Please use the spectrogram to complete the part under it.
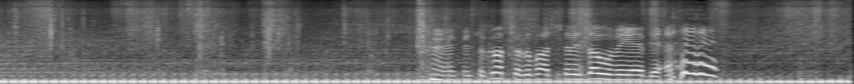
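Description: A string trimmer line whips through wet grass.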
